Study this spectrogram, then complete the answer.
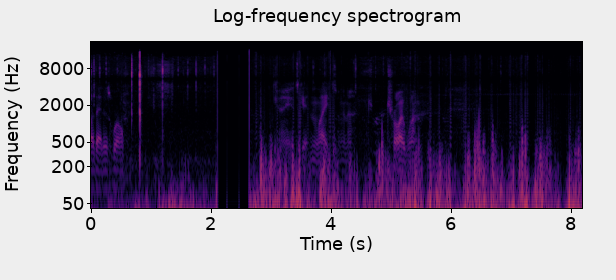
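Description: A wood fire crackles beneath a pot.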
